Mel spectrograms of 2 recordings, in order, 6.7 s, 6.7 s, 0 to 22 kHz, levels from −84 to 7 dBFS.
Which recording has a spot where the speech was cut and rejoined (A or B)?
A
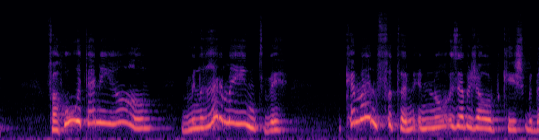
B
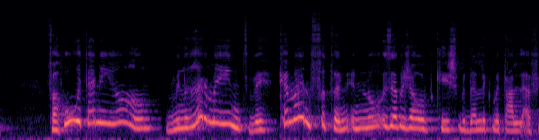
B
